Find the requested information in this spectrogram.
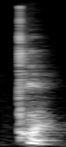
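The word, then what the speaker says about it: che: the cha sound and if we want a k sound we're going to put a silent h in between the c and the e c h e to make que bella mi piacia la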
